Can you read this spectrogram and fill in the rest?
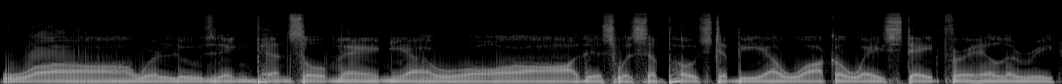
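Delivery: mock anchor watching the map collapse; dazed caricature of a host losing it; imitating Cenk freaking out. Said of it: "He was doing that shit".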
